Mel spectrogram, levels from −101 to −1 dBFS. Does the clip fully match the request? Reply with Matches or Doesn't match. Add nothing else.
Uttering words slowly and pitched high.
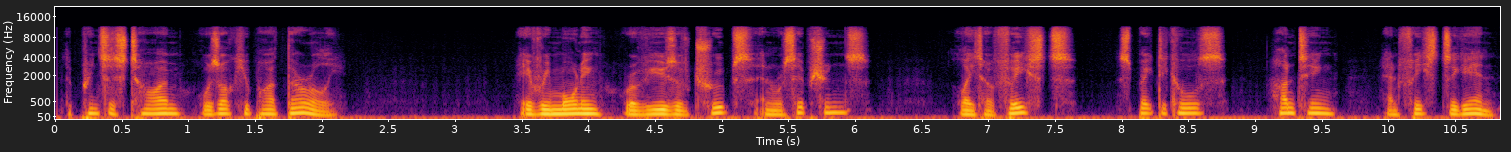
Doesn't match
